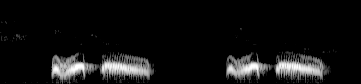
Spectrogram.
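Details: Two matching phrases from a decoy spotted dove luring wild birds, each a short wobbly rising note followed by a longer mellow coo sliding slightly downward, about two seconds apart.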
